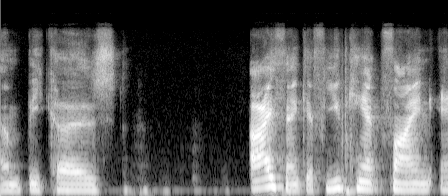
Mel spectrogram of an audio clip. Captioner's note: none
